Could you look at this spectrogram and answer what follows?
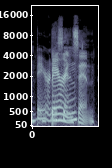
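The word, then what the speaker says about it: Byrnison: I can't forget to pronounce the bear in that name. – Berenson.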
